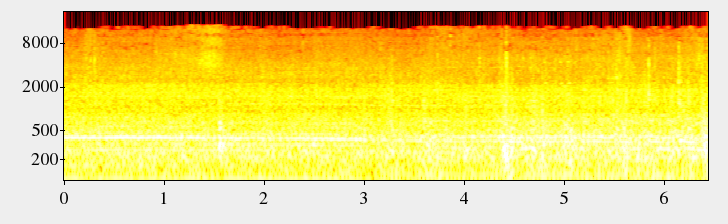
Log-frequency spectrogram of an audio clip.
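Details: A safari vehicle's steady engine drone with a humming tone and occasional rattles and knocks during a sunrise drive.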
